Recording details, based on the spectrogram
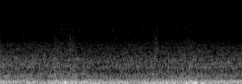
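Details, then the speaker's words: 2004 Mercedes SL55 AMG after correcting a faulty Silver's Neomax coilover install, no sway bars, driver-side muffler missing, driving straight: steady low road and engine rumble with no suspension clunks or knocks. "Oh yeah, no noise. Sounds great. Oh my god, it feels fantastic."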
